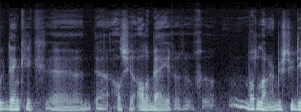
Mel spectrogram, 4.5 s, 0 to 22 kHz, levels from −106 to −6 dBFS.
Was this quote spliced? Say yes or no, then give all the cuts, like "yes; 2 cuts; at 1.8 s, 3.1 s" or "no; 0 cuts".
no; 0 cuts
